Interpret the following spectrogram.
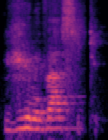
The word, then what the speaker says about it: university: Es que university, en verdad, la transcripción fonética es como una J y una U, university.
